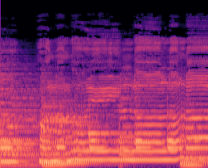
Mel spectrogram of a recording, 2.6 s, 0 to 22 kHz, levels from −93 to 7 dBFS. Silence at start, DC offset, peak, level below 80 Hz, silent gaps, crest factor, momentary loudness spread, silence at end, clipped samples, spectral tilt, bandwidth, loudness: 0 s; under 0.1%; -2 dBFS; -34 dBFS; none; 12 dB; 2 LU; 0 s; under 0.1%; -6.5 dB/octave; 13 kHz; -15 LUFS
